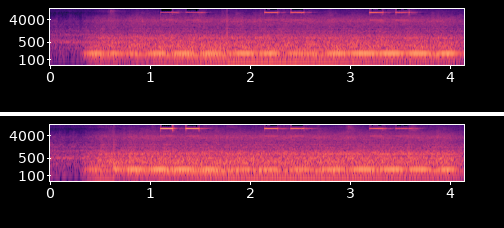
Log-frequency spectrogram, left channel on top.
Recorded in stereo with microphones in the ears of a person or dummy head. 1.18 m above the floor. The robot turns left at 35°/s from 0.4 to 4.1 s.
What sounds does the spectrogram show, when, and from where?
1.1 s an alarm clock: 55° right (ahead or behind), 0.7 m; by 4.2 s 40° left (ahead or behind), 0.7 m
